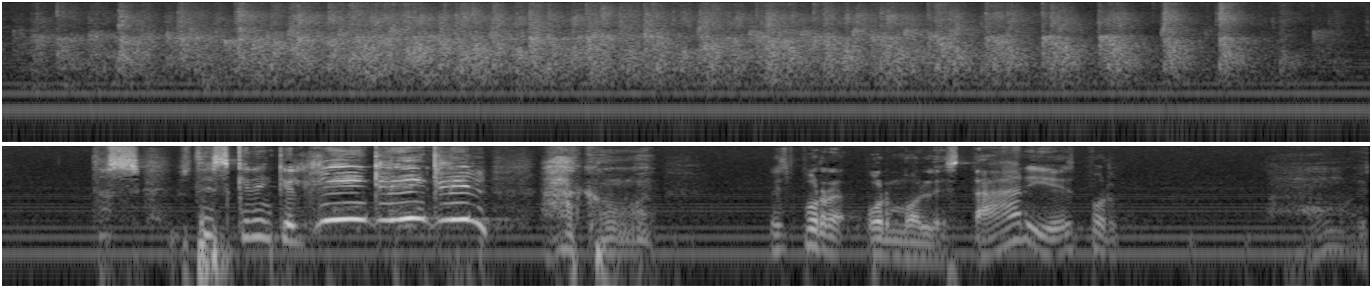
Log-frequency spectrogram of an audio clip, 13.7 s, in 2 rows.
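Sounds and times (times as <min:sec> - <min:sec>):
audience applause: 0:00.0 - 0:06.7
speech: 0:07.8 - 0:12.6.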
